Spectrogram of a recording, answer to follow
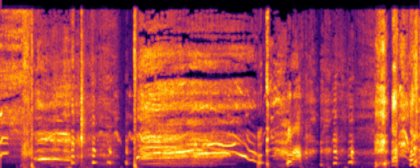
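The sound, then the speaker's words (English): Several sharp coughs burst out between stretches of a high, warbling, wail-like vocal noise, the coughing loud and abrupt against the sliding tones; the person coughs because of making the vocal sound effect. “Yeah, made me cough.”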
